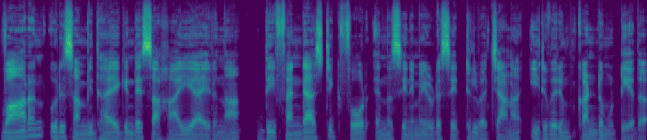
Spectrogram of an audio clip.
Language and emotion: Malayalam, neutral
